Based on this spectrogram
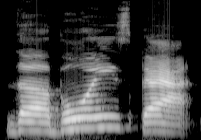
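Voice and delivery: drawn-out choral reading; slow choral repeat. Shown as a demonstration. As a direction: say it together, very slowly. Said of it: "Say that with me".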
